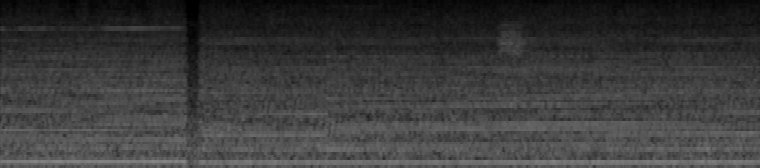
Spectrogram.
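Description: Race cars in the iRacing sim, a Corvette among McLarens, make a steady droning engine hum held at constant pitch with no clear passes or revving, continuous and moderately loud throughout.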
